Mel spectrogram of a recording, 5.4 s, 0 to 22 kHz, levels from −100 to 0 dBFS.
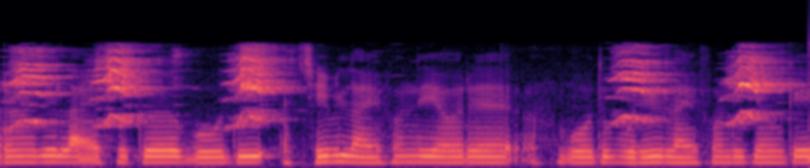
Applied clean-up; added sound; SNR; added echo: none; Bird vocalization, bird call, bird song; 2 dB; none.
